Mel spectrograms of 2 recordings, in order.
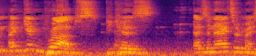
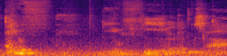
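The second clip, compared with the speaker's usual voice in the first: Bane voice; 8 semitones lower, 9 dB quieter than usual. Retold or imitated. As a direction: breathe it through a mask. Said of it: "do Bane voice".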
